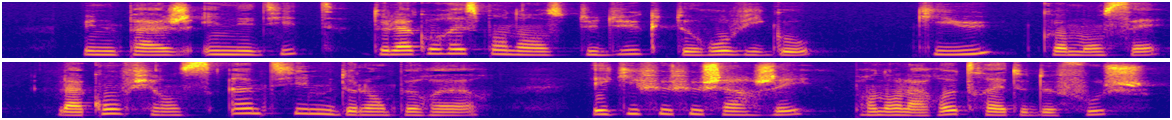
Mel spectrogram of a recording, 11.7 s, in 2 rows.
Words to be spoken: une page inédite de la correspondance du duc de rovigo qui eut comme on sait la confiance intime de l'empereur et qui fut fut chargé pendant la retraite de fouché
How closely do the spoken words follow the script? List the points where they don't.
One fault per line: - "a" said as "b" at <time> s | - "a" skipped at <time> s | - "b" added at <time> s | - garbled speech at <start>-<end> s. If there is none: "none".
none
